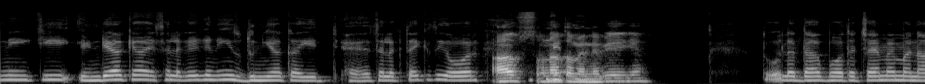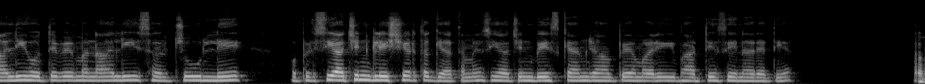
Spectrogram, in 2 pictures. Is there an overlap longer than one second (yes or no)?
yes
